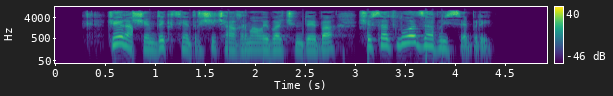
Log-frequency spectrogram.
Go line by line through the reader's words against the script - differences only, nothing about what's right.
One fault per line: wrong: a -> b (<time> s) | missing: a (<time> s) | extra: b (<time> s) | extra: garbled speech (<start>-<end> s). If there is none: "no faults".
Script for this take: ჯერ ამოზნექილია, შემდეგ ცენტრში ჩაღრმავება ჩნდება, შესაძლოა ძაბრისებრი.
missing: ამოზნექილია (0.7 s)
